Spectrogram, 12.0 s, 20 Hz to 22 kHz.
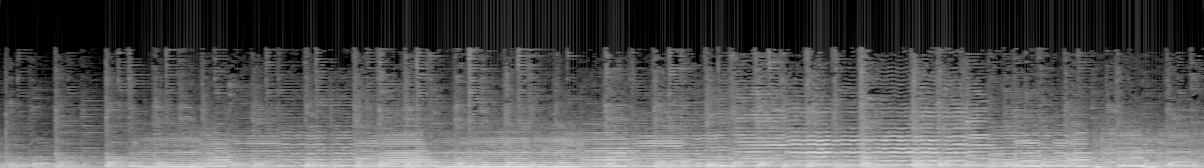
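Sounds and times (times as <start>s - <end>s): fiddle playing folk tune: 0.0s - 12.0s.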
